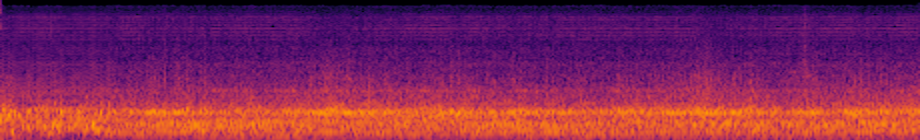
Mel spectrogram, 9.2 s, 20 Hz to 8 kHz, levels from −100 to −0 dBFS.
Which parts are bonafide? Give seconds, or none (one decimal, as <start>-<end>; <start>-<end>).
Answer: 1.1-9.2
